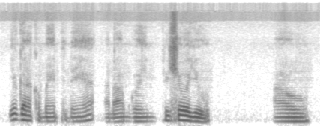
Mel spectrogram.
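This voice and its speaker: In a Kenyan accent, a man talks at a very slow pace with a fairly low pitch, fairly even intonation and a dark, mellow tone. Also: dry, close sound with no echo. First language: Kikuyu. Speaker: language teacher on live stream. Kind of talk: tutorial. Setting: live stream.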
